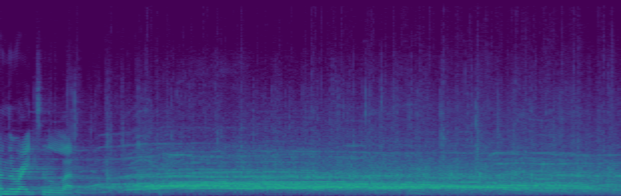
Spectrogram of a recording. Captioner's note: audience cheers and applauds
